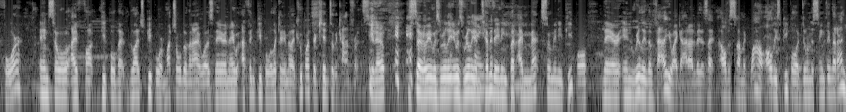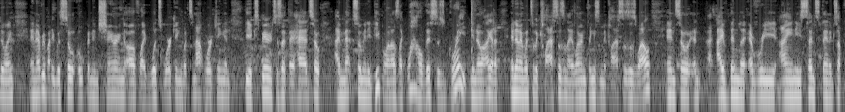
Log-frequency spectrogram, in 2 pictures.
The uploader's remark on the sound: Comes to you from NTEA’s Work Truck Week 2023 in Indianapolis, one of the industry’s largest fleet expos. The interview takes place in Knapheide’s booth on the show floor where they were celebrating 175 years in business.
